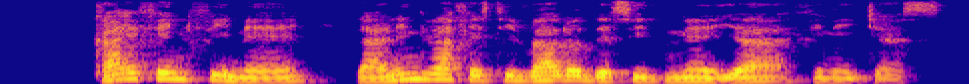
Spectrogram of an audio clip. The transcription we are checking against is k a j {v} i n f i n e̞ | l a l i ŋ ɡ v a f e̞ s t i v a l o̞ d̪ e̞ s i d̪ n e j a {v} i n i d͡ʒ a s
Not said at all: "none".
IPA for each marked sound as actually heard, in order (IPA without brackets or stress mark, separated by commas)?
f, f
